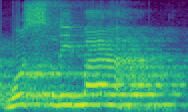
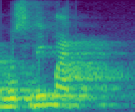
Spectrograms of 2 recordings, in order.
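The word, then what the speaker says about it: مسلمة: Ya, harusnya adalah muslimah, muslimah bukan muslimat. Ya, jadi kan gitu nanti.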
